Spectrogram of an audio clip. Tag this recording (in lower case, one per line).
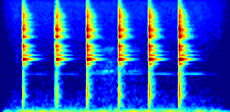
tap
glass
